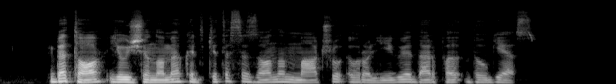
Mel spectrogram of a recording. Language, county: Lithuanian, Vilnius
